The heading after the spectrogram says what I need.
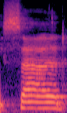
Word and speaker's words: said: rhymes with words like red or head. It's just an exception to our spelling patterns. So he said, it said, she said.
